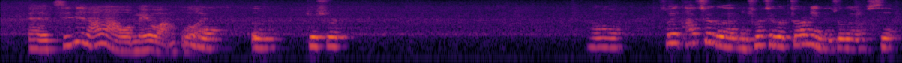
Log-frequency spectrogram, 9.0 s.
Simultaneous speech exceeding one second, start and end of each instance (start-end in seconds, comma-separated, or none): none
